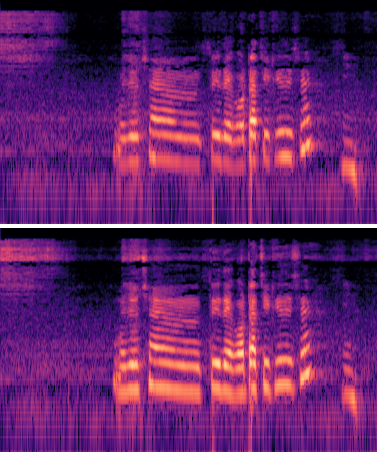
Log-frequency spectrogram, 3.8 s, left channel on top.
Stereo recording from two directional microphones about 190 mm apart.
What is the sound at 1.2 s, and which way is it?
Speech, 45° right (ahead or behind).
